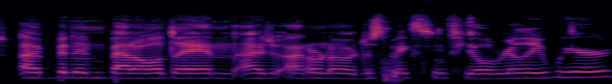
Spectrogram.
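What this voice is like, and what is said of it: Sick-sounding voice. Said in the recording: “I'm sick ... sorry for my voice”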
